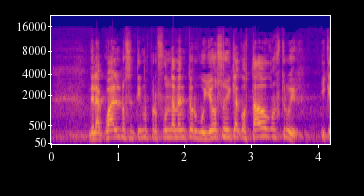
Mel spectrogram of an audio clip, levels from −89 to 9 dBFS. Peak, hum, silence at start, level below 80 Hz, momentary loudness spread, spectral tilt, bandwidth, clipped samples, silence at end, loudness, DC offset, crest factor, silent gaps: 0 dBFS; none; 0 s; -76 dBFS; 12 LU; -2.5 dB/octave; 16 kHz; under 0.1%; 0 s; -18 LUFS; under 0.1%; 20 dB; none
